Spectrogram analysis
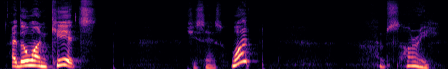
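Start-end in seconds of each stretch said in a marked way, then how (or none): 0.1-1.0 sudden loud, high blurt. Acted. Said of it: "blurted out". 2.3-2.7 very high, loud stunned rise; a disbelieving gasp of a question; shocked what. Acted. Wife stunned by confession.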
